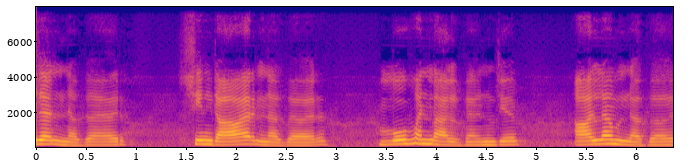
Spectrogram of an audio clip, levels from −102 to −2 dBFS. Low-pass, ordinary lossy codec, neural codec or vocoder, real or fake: none; none; codec, 16 kHz, 1 kbps, FunCodec, trained on LibriTTS, 50 frames a second; fake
